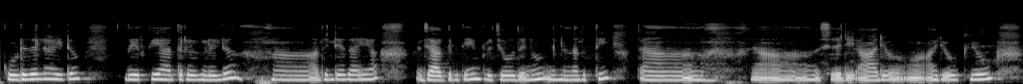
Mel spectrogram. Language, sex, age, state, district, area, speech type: Malayalam, female, 30-45, Kerala, Palakkad, rural, spontaneous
